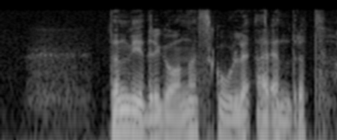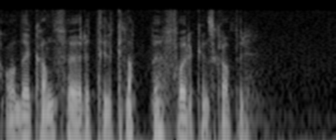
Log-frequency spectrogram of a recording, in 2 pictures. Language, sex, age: Norwegian, male, 27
